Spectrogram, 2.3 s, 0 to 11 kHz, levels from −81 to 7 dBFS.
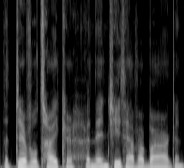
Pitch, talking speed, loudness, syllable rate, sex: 180 Hz, 260 wpm, -18 LUFS, 5.9 syllables/s, female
